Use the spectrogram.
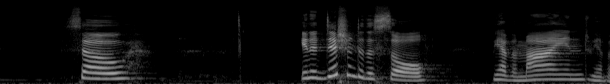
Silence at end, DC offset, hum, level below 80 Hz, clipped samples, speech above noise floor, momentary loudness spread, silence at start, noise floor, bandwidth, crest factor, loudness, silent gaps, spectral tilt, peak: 0 s; under 0.1%; none; -68 dBFS; under 0.1%; 34 dB; 16 LU; 0.65 s; -65 dBFS; 16.5 kHz; 20 dB; -30 LUFS; none; -2.5 dB/octave; -14 dBFS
